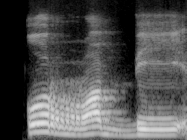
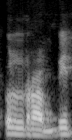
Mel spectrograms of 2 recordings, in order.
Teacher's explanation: Nah, ini kalau dalam idgham namanya idgham kamil. Tidak ada terdengar huruf lam ketika meleburkannya.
